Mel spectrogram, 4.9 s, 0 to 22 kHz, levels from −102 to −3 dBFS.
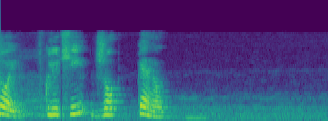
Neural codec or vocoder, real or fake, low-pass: none; real; 7.2 kHz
